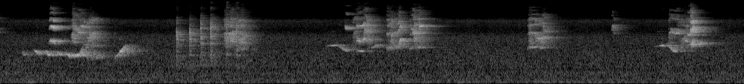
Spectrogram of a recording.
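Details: White-rumped shama, murai, newly moulting, described as murai grewek; low whistled notes slide and rise, broken by harsh, scratchy high bursts in four or five phrases separated by short pauses.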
